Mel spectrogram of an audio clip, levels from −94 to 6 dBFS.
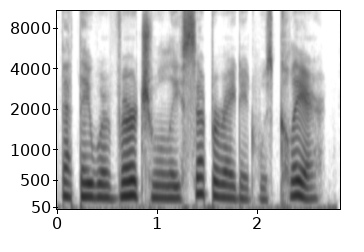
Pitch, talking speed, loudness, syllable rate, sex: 210 Hz, 150 wpm, -17 LUFS, 5.0 syllables/s, female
